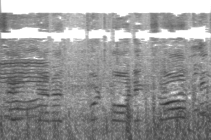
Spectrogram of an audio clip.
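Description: Wind buffeting the microphone over a low rumble in an open-roofed jeep, with people's voices calling out.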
